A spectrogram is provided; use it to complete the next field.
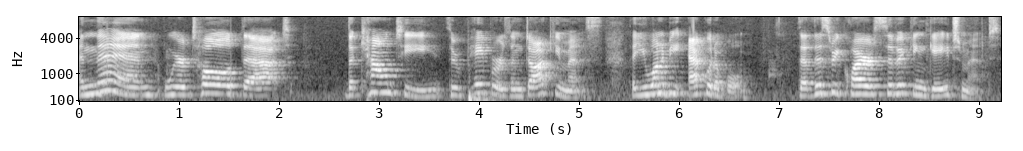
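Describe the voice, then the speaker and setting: A woman at a fairly high pitch with ordinary pitch variation and a moderate pace, amid noticeable background noise and audible room echo. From Mexico. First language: Spanish. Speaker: community organizer / public commenter. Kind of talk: public comment at government meeting. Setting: county board meeting chamber. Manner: impassioned, direct.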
